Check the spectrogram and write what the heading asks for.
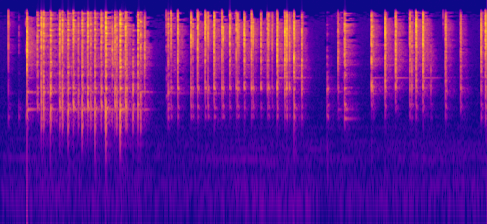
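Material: Metal.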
